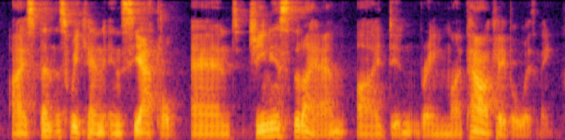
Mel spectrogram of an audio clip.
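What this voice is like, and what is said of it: English accent. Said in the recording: “Theology with an English Accent”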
